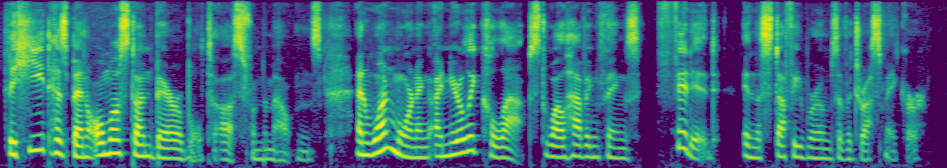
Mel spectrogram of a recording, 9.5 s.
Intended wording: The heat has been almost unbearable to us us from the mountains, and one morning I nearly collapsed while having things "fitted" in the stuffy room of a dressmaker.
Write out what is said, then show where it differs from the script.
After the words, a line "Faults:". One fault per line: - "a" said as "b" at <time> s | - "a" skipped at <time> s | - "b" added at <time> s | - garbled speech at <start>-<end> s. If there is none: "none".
The heat has been almost unbearable to us from the mountains, and one morning I nearly collapsed while having things "fitted" in the stuffy rooms of a dressmaker.
Faults:
- "us" skipped at 2.4 s
- "room" said as "rooms" at 8.0 s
